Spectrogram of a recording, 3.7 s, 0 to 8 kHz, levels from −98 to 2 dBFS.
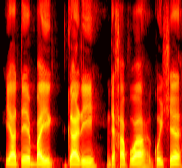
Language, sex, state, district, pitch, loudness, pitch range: Assamese, male, Assam, Kamrup Metropolitan, 120 Hz, -19 LUFS, 115-135 Hz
